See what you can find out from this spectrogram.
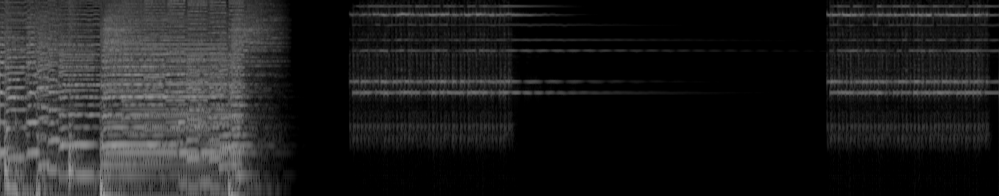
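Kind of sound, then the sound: signal or alarm, telephone bell ringing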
